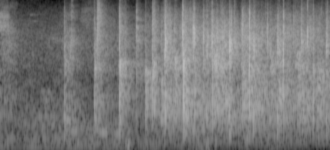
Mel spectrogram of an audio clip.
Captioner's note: applause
